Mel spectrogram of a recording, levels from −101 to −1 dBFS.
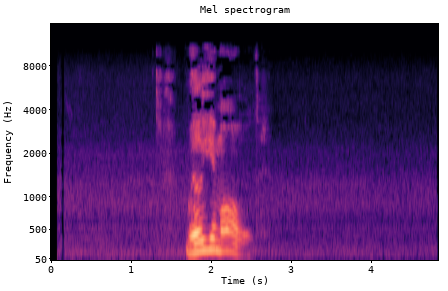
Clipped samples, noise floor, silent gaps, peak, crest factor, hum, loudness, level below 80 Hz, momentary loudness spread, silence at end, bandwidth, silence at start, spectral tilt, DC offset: under 0.1%; -63 dBFS; none; -6 dBFS; 22 dB; none; -22 LUFS; -72 dBFS; 26 LU; 2.4 s; 11.5 kHz; 1.7 s; -7 dB/octave; under 0.1%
